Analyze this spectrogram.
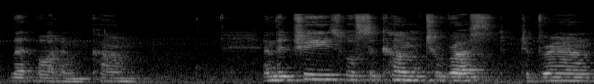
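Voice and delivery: measured recital, each line falling softly away; poetry reading. Real, not acted. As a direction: recite it as a quiet invocation, pausing between lines. Reads autumn poem aloud.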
